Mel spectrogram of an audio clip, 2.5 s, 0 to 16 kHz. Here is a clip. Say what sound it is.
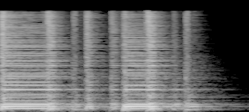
Pure rhythmguitar acid-loop at 120 BPM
